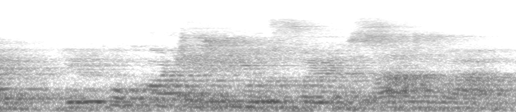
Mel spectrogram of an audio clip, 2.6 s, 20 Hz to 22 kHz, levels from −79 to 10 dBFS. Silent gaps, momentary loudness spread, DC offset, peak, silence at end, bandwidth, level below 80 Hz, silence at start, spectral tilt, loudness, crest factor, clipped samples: none; 3 LU; under 0.1%; -14 dBFS; 0 s; 11.5 kHz; -50 dBFS; 0 s; -6 dB/octave; -28 LUFS; 14 dB; under 0.1%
